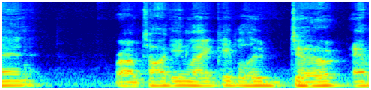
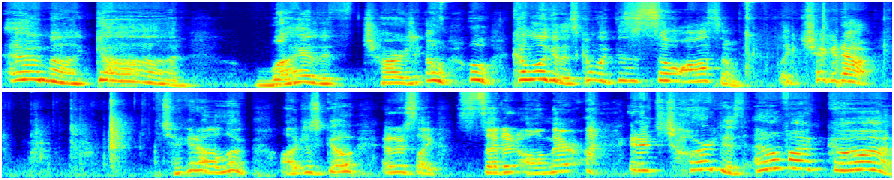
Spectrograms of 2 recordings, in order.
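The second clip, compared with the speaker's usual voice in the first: mock-amazed gushing, much higher and louder; 12 semitones higher, 3 dB louder than usual. Speaker acts out how people coming in will react: mock-amazed gushing. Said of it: "People are going to come in and be like".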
